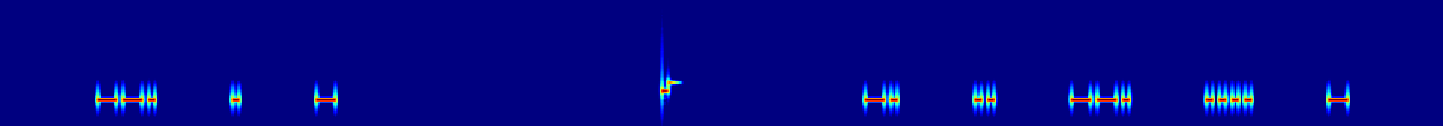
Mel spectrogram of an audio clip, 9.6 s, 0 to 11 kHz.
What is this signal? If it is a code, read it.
Morse code, heard as a keyed tone, about 28 wpm, spaced as for 13 wpm, 700 Hz. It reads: GET NIGHT
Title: 4x Character Spacing - Top 300 Words - 28wpm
